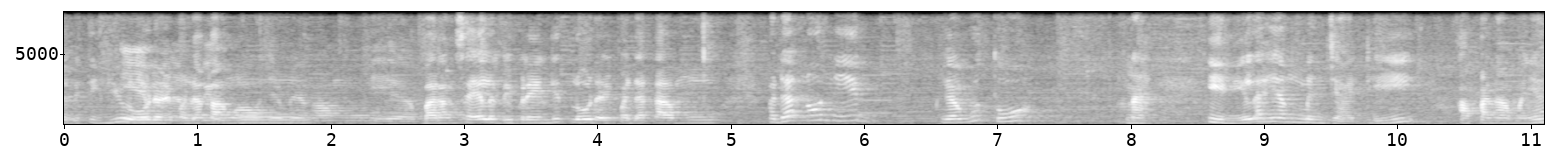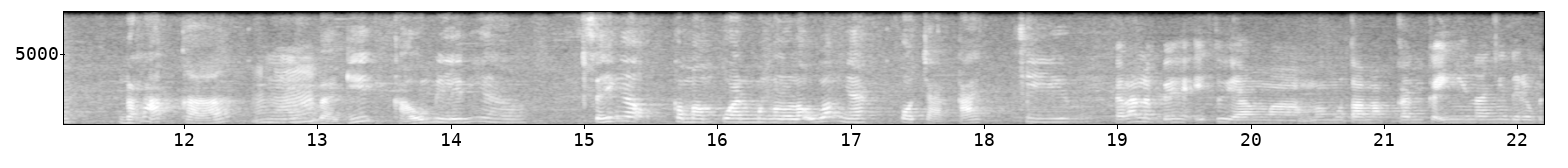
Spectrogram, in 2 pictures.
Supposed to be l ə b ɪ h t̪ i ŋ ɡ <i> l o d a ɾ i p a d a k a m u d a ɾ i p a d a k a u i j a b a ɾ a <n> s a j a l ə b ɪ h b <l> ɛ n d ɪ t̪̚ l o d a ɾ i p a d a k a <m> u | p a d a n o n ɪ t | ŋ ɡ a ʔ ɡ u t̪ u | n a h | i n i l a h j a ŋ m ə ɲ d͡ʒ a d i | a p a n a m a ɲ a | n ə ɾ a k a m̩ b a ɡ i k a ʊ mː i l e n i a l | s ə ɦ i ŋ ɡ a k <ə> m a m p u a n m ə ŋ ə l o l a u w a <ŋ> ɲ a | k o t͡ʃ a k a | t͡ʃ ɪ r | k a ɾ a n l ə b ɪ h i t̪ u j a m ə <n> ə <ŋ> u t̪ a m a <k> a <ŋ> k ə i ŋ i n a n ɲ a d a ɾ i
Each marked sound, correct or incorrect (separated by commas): correct, incorrect, incorrect, correct, correct, correct, incorrect, correct, correct, incorrect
